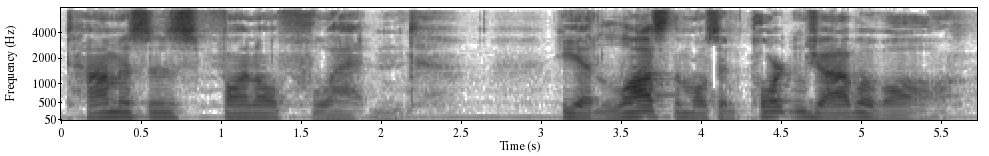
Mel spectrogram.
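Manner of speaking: plain reading voice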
